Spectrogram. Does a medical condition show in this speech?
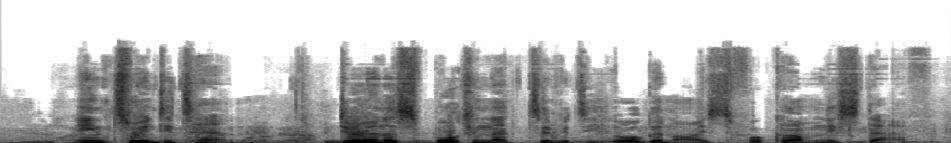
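No.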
